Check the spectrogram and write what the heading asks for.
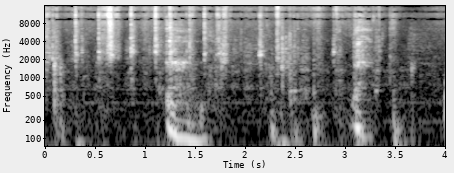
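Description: Dog panting and whimpering, with a couple of short whines that fall in pitch, one about a second in and one near the end.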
